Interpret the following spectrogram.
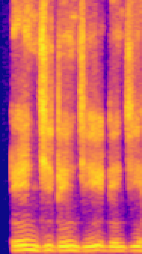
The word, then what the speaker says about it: dengue: Dengue itu dibacanya apa ya? Denji.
